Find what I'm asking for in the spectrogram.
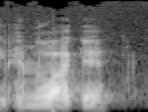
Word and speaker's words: glimlachen: So it's going to be Himlake, in Dutch, spelled G-L-I-M-L-A-C-H-E-N, right?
